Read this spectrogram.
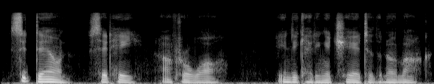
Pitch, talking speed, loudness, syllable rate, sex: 100 Hz, 180 wpm, -18 LUFS, 5.7 syllables/s, male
